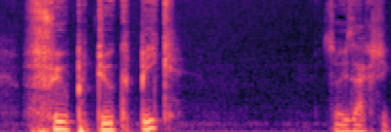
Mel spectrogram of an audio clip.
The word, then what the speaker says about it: Phuc Dat Bich: So, if read in English, the name sounds particularly rude, although in Vietnamese, the name is pronounced Phuc Dat Bich. So he's actually called Phuc Dat Bich.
